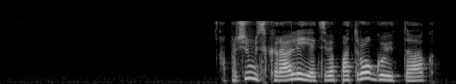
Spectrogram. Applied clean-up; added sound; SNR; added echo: none; none; none; none.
